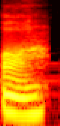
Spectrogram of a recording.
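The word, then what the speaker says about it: Orre: Although some fans pronounce it differently, the only official pronunciation of the region comes from a television commercial where it's said as "Or," so that's the one used.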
